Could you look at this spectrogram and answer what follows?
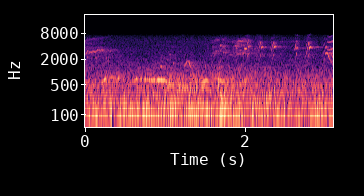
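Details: Spangled drongo on 26 July 2011 giving a quick run of sharp, metallic, twanging notes late on, over a steady low rumble of background noise.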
